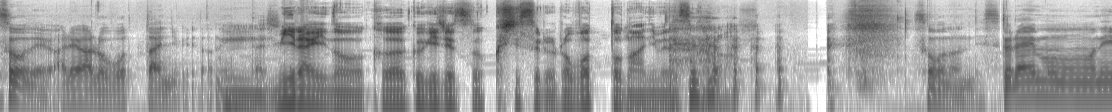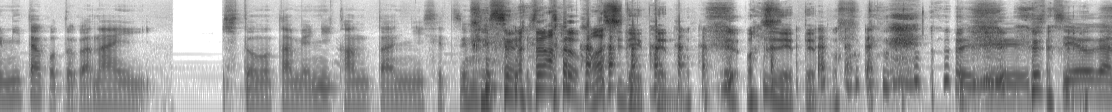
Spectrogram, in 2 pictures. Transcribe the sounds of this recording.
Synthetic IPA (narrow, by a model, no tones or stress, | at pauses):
so̞ːd̪ajo̰a̰ɾe̞β̞aɾo̞bo̞t̪ːo̞aɲ̟ḭme̞̰d̪a̰neɯ̃mʲiɾaino̞kʰaɡakɯ̟ɡʲiʑɨt͡sɨo̞kɯ̟̥ɕisɨɾɯ̟ɾo̞bo̞t̪ːo̞noaɲ̟ime̞dd̪eskaɾa̰ | so̞ːnãnd̪e̞sɨ̥d̥̪oɾaimõ̞ɰ̃one̞mʲit̪ako̞t̪o̞ɡanai | çi̥t̪o̞no̞t̪ame̞ɲ̟ikãnt̪ãɲ̟ːise̞t͡sɨmeːsmaʑid̪eɯ̟t̪ːẽ̞nːomaʑid̪e̞ɯt̪ːẽ̞no | t̪ojɯːçi̥t͡sɨjo̞ːɡa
